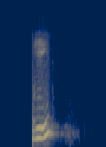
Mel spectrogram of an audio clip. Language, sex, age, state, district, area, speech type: Hindi, female, 30-45, Madhya Pradesh, Betul, urban, conversation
